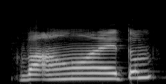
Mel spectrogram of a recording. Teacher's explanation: نون ساکن کے بعد تا، اخفا کے خاندان میں، چھپا کے پڑھیں گے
